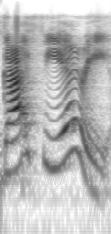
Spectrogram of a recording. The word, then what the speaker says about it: Guy Fieri: that okay uh next guy fieri i believe that's how you pronounce his last name has a new deal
